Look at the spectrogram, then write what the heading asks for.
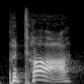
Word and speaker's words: Ptah: Over here on the left is P, I think it's P-H-A-T, Ptah is how it's pronounced.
